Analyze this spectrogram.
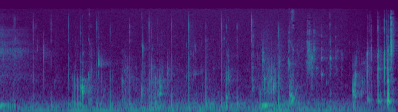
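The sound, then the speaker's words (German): Wet mouth sounds of someone taking a sip of water and swallowing, with small clicks, slurps and gulps scattered over a few seconds and no talking. “Sorry, ich trinke jetzt hier mal einen Schluck.”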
